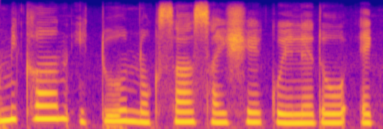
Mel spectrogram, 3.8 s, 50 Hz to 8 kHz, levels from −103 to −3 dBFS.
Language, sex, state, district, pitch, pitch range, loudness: Nagamese, female, Nagaland, Kohima, 215 Hz, 205-240 Hz, -15 LUFS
